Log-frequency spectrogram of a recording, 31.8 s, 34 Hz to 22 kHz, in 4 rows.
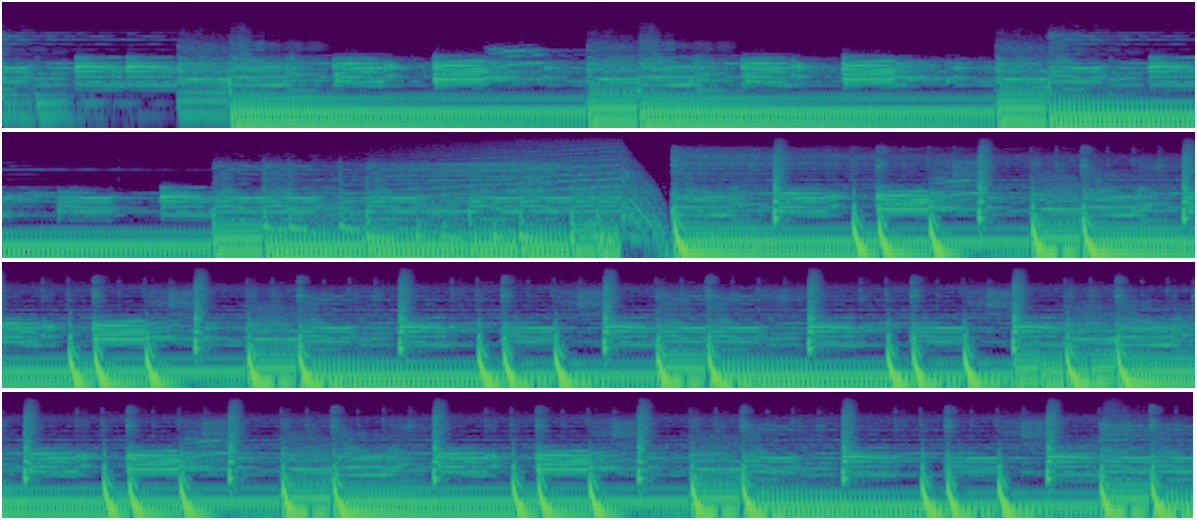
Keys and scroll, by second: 19.9 s.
